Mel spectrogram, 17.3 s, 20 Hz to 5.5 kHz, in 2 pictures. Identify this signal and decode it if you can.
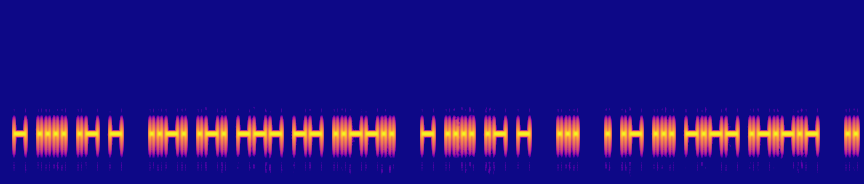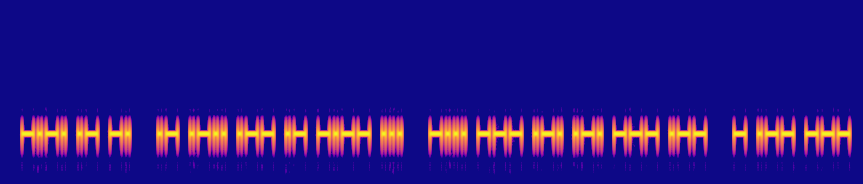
Morse code, heard as a keyed tone, about 30 wpm, 600 Hz. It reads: THAT FROM? THAT S EASY. I CAN ALWAYS BORROW TWO
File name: the old man and the sea / the old man and the sea 1 30wpm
